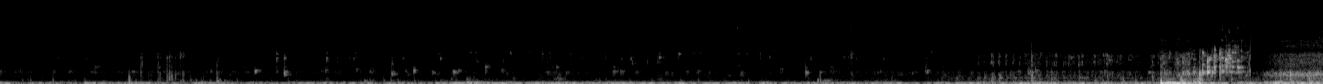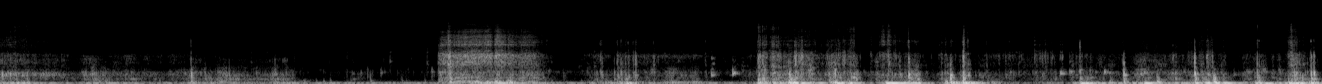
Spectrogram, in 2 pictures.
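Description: Water rumbles low and muffled, as if heard from underwater.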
